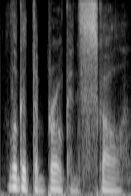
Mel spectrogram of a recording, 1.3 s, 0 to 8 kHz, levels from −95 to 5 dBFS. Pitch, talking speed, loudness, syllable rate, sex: 110 Hz, 230 wpm, -20 LUFS, 5.4 syllables/s, male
